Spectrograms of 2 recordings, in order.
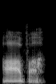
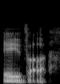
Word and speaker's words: EHVA: She pronounced it Ava. And in order to trick her into pronouncing it correctly, we changed the spelling to more of like a phonetic spelling, EHVA, and that successfully tricked her into pronouncing it the way that we wanted to, EHVA.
